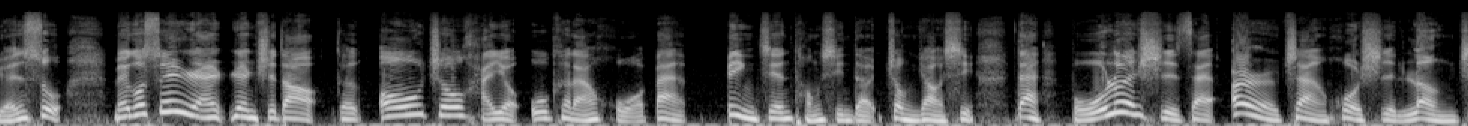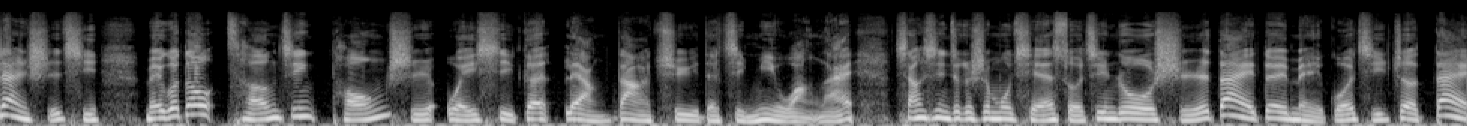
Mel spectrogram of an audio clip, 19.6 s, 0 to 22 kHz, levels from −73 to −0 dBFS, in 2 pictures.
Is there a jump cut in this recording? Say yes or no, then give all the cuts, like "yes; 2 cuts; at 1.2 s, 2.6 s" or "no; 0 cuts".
yes; 1 cut; at 15.8 s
